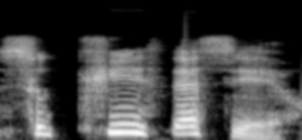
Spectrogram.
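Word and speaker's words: Σκύθης: 고대 그리스어로는 스퀴세스예요. 스퀴세스 또는 스키소이. V 같은 이 레터는 위라고 소리를 내는 게 맞아요.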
